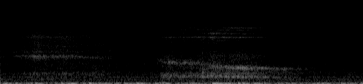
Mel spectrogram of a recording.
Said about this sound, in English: A little bit of a yawn, because we yawn occasionally.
